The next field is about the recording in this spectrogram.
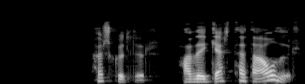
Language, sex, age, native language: Icelandic, male, 30-39, Icelandic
